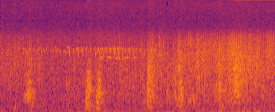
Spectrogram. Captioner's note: jungle animals chattering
